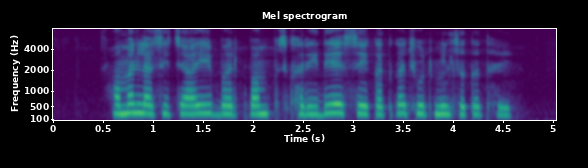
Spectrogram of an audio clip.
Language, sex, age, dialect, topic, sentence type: Chhattisgarhi, female, 18-24, Northern/Bhandar, agriculture, question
